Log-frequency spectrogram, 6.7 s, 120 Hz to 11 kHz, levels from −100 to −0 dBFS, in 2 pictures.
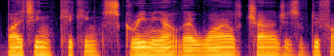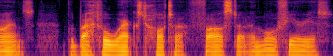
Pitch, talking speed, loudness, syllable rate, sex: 100 Hz, 155 wpm, -18 LUFS, 4.7 syllables/s, male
